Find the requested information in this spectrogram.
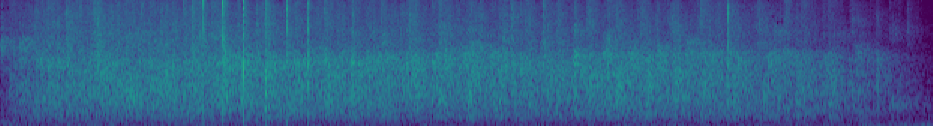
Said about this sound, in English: They've been very good in their preparation and very good on their first Holy Communion Day, so I think we should give them a big round of applause.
